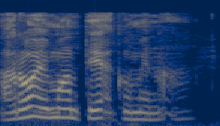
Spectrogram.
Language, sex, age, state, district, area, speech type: Santali, male, 60+, Jharkhand, Bokaro, rural, spontaneous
